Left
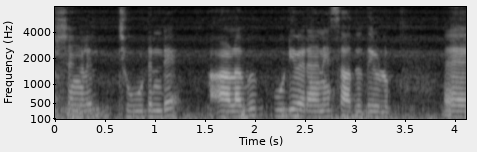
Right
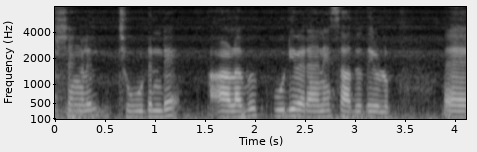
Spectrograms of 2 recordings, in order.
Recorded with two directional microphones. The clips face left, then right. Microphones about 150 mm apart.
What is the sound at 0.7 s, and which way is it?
Speech, 25° right (ahead or behind).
